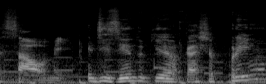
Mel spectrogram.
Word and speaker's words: Xiaomi: de uma caixa Premium da xiaomi Salve a pronúncia correta é Salve dizendo que a caixa primo da xiaomi e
